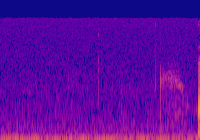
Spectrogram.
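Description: A pause between spoken sentences: faint, steady room hiss, with a faint short sound about a second and a half in, just before speech resumes.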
